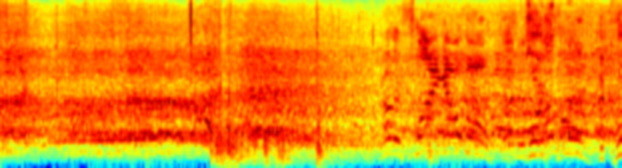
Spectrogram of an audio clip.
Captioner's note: crowd cheering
